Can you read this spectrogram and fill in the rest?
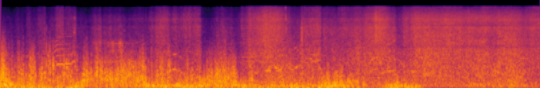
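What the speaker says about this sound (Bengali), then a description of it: "এই পাশে ঢেউয়ের যেই ধাক্কাটা" Waves break along the shore at Chairman Ghat on Hatiya island at sunset, a steady loud wash of surf mixed with heavy wind buffeting the microphone, easing slightly in the last couple of seconds.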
